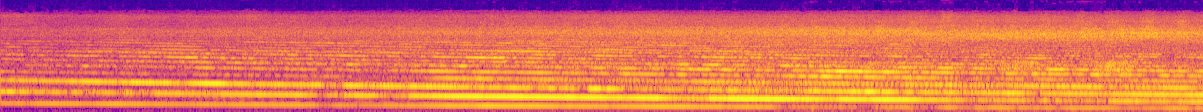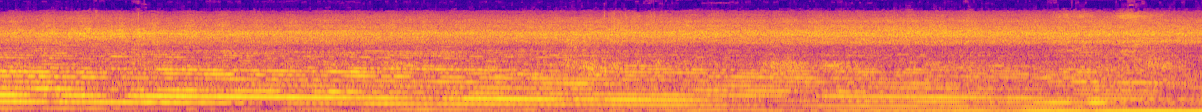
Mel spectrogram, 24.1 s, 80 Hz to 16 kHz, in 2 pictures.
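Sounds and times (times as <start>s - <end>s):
warning sirens winding down: 0.0s - 24.0s
low hum: 21.0s - 24.0s.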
